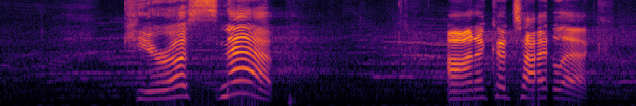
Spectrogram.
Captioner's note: crowd cheering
